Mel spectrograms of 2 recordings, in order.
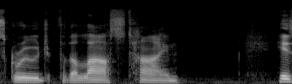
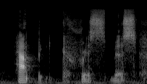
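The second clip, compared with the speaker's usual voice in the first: low, hushed sneer; scornful echo; 6 semitones lower, 6 dB quieter than usual. A narrator's reading. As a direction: repeat the greeting under your breath with contempt. Scrooge echoes the greeting scornfully.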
